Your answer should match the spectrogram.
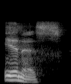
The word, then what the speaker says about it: Anas: It's an unusually written A-N-A-S, pronounced Ennis.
